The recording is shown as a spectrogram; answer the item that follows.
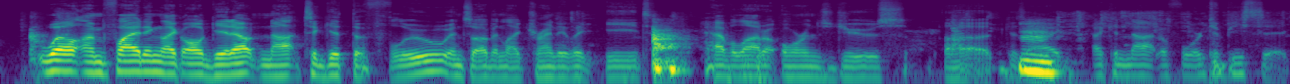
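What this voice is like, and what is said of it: Slightly raspy voice. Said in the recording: “my voice is a little bit raspy”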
